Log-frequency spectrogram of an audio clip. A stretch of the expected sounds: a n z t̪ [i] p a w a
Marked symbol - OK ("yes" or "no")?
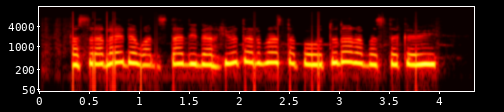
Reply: no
